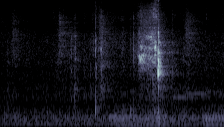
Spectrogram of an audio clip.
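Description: Tarot cards being handled: small ticks, then a short sliding rasp about one and a half seconds in as a card is drawn from the deck.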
